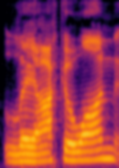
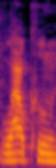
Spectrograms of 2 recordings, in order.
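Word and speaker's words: Laocoön: sure waitaka one yeah in my head it was like Lao Kun and I was like that's not it that doesn't feel like that doesn't sound Roman I I don't know any better but I know that it's wrong I think I could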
